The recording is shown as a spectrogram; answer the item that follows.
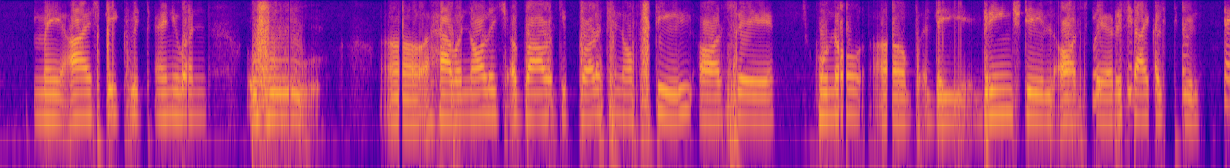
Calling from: India; and I am calling from India.

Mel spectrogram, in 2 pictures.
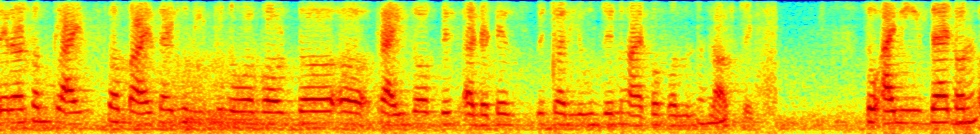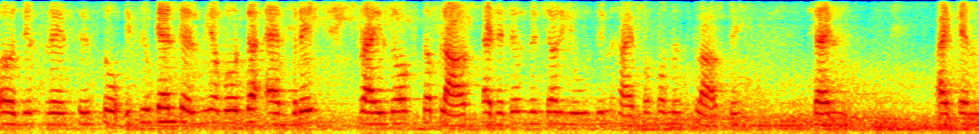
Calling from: India; I'm calling from India.

